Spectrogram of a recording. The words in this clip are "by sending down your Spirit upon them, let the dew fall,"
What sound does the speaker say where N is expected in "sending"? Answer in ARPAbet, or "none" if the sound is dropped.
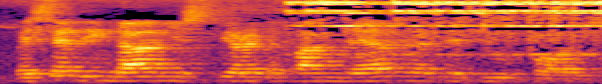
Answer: N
